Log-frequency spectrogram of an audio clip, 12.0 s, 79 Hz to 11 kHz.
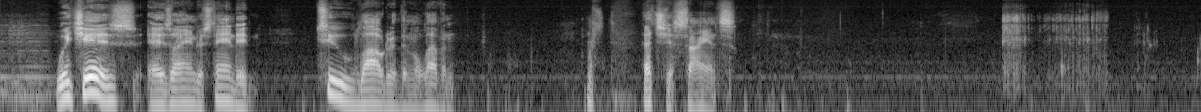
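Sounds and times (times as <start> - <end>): slurping sip from tumbler: 10.0 - 11.6
faint mouth sounds: 10.0 - 12.0.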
